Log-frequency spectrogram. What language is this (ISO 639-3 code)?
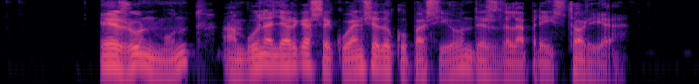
cat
